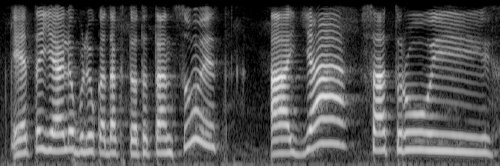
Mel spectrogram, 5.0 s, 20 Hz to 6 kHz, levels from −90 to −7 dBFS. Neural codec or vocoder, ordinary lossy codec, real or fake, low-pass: none; none; real; 5.4 kHz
